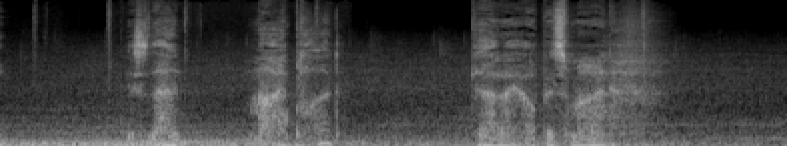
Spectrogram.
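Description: A man speaks in a low, worried voice close by.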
